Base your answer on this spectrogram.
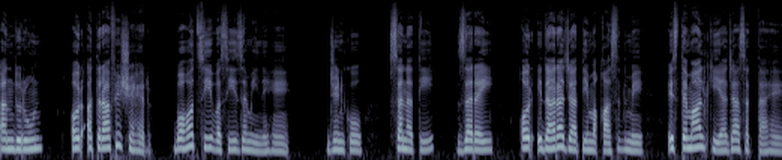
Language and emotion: Urdu, neutral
